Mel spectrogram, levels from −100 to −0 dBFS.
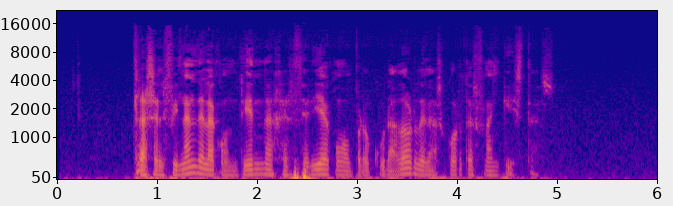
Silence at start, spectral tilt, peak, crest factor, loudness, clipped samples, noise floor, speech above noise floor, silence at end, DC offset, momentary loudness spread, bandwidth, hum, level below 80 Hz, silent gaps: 0.2 s; -5.5 dB/octave; -16 dBFS; 26 dB; -41 LUFS; under 0.1%; -74 dBFS; 35 dB; 1.05 s; under 0.1%; 15 LU; 15 kHz; none; -46 dBFS; none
